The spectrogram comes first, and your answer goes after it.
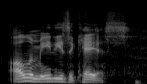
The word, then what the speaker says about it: Olamide Zaccheaus: all going to number 17 that I can't pronounce his name. Olamide Zaccheaus.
